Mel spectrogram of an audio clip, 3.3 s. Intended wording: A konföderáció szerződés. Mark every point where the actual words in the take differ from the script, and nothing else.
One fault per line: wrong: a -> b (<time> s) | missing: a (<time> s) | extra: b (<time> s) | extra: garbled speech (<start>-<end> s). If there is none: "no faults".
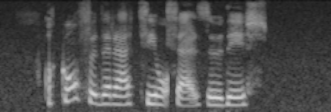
no faults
